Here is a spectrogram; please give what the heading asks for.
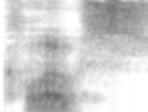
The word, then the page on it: close: adjective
